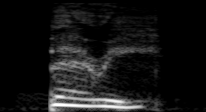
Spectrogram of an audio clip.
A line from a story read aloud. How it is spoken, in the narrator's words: That soft, familiar voice called to me urgently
